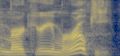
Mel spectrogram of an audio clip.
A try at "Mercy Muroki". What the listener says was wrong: Mercy. Mercy. No, you said Mercury.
